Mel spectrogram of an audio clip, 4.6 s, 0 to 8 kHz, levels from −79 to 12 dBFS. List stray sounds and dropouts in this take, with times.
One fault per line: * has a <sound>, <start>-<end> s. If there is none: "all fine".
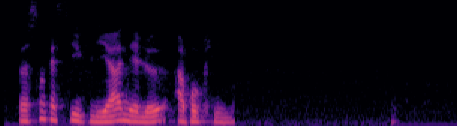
all fine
